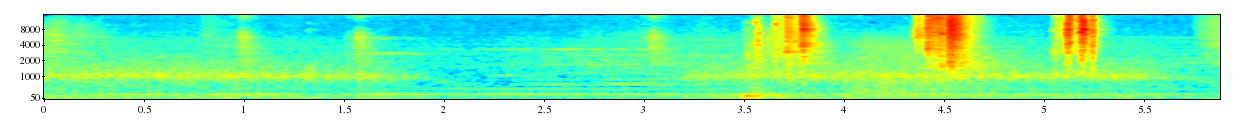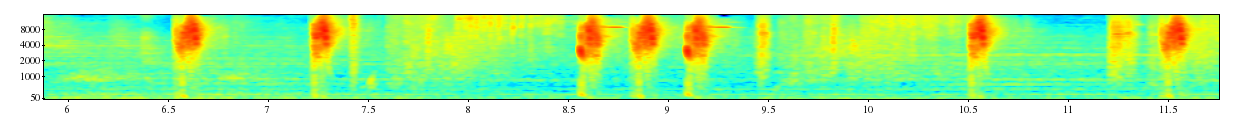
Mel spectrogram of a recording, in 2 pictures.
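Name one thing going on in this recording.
A young man talks through a headset microphone.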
